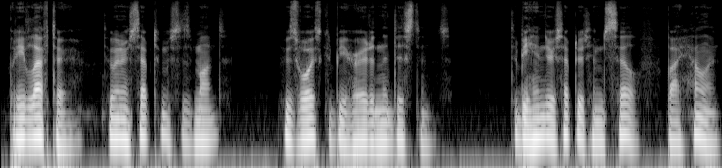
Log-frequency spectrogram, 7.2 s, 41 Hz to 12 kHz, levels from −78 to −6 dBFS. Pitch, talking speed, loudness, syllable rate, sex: 100 Hz, 185 wpm, -21 LUFS, 5.8 syllables/s, male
